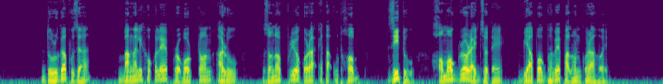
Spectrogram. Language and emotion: Assamese, neutral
